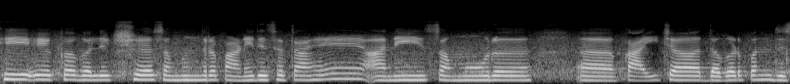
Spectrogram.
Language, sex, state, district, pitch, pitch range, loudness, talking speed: Marathi, female, Maharashtra, Sindhudurg, 205 Hz, 195-215 Hz, -15 LUFS, 105 wpm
